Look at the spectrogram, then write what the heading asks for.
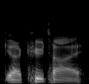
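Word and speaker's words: Kyutai: a French uh AI lab I think it's pronounced Cai uh that's a a nonprofit research lab that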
